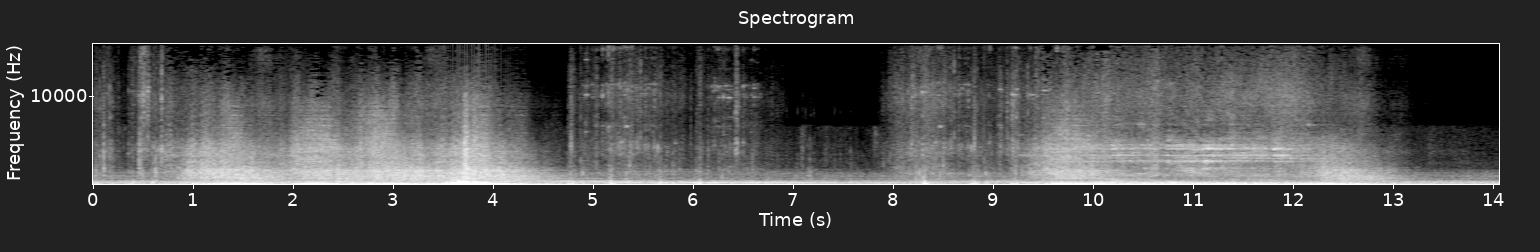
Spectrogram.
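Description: A ghostly rushing whoosh swells and fades.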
